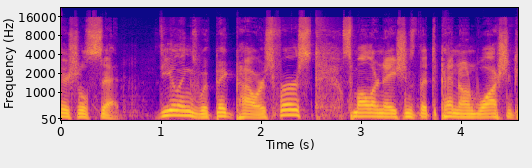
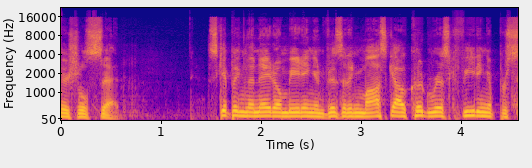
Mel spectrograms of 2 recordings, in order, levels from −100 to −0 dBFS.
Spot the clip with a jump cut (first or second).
first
